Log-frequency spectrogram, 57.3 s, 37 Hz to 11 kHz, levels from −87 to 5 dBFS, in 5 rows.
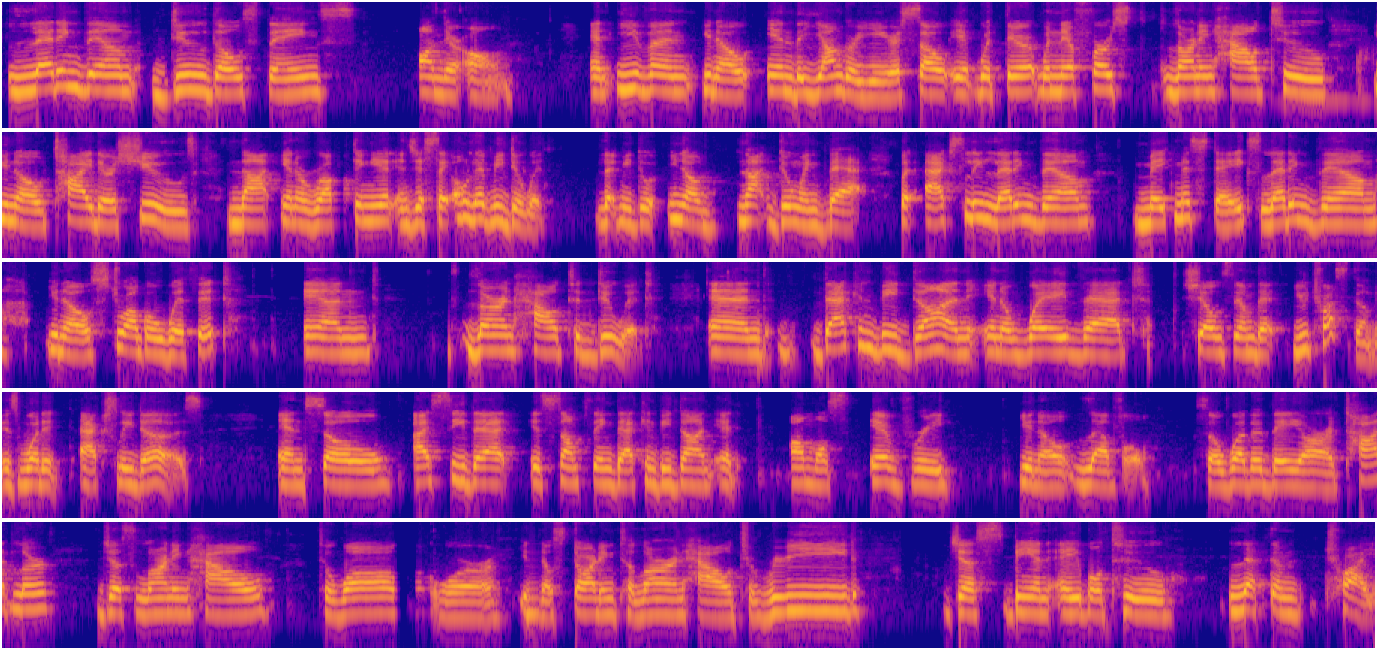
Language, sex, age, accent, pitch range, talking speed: English, female, 40-59, American, 170-200 Hz, 140 wpm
